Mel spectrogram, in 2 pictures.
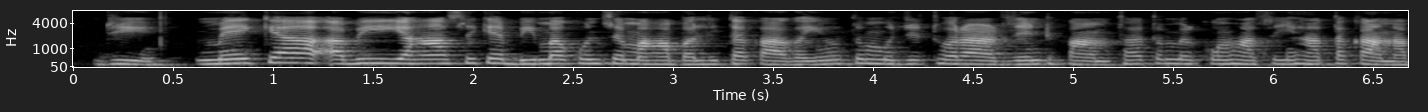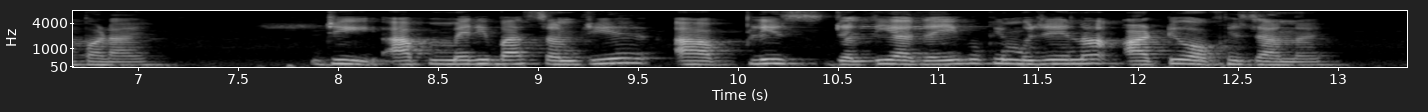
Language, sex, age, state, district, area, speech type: Hindi, female, 30-45, Madhya Pradesh, Bhopal, urban, spontaneous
